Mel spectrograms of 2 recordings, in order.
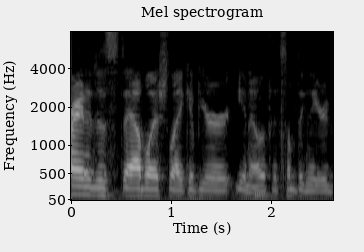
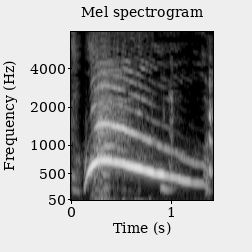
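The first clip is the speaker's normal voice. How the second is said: very loud, high "woo"; wild whoop; 17 dB louder than usual. Acted. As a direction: let out a long high-pitched whoop. Whoop capping the shouted comment.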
